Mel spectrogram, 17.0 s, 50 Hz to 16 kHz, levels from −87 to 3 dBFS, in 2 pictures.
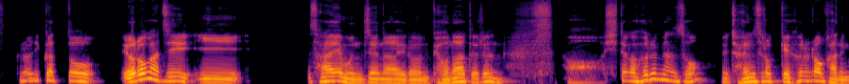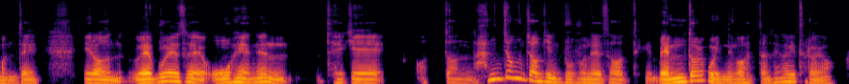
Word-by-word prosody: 그러니까 85 - -3
또 140 -3 +1 0.2
여러 140 - +7
가지 150 - +1
이 110 -2 -1 0.7
사회 145 +4 +2
문제나 105 -2 +1
이런 95 -1 0
변화들은 125 +3 +1 0.6
어 - - -10
시대가 155 -2 -3
흐르면서 175 -3 -1 0.2
이 - - -5
자연스럽게 135 +3 +1
흘러가는 145 - 0
건데 95 +1 -3 0.5
이런 100 -2 +1
외부에서의 125 0 +3
오해는 115 +1 +1 0.4
되게 105 -1 -2 0.3
어떤 105 -4 -12
한정적인 180 - -1
부분에서 105 -2 -3
되게 - - -14
맴돌고 130 +12 +3
있는 100 +1 -3
것 100 - -1
같다는 95 -1 -7
생각이 130 +4 -2
들어요. 95 -6 -6
115 Hz, 285 characters per minute, -21 LUFS, 105-140 Hz, 0.7 s, 여러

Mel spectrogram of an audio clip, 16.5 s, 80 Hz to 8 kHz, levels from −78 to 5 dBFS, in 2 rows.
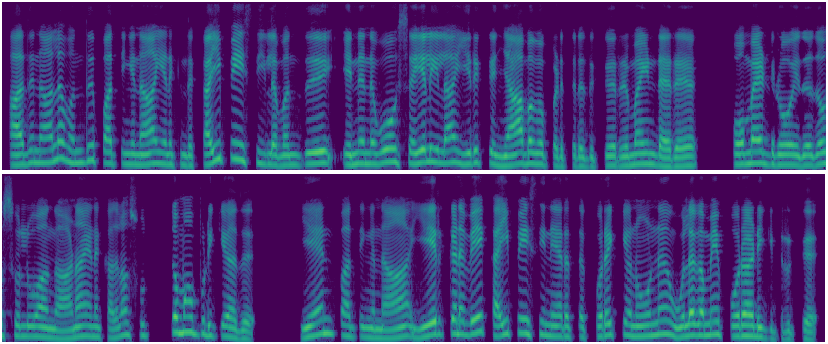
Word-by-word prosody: அதுனால 215 +7 0
வந்து 215 +4 -3
பாத்தீங்கன்னா, 185 -3 -1 0.2
எனக்கு 180 -1 -4
இந்த 165 - -2
கைப்பேசியில 220 - +1
வந்து 175 +3 -1 0.3
என்னென்னவோ 195 +4 +1 0.2
செயலிலாம் 215 +1 +3
இருக்கு. 205 0 -3
ஞாபகப்படுத்துறதுக்கு 165 -4 -1
ரிமைண்டரு, 160 -3 +2 0.5
பொமைட்ரோ, 185 -1 +2
எதோ 165 +1 0
எதோ 185 - 0
சொல்லுவாங்க. 180 -4 0
ஆனா, 170 +4 0
எனக்கு 170 -3 -5
அதெல்லாம் 200 +6 -3
சுத்தமா 260 +6 -1
பிடிக்காது. 175 -8 -2 0.7
ஏன் 240 +3 0
பாத்தீங்கன்னா, 165 -5 -2 0.4
ஏற்கனவே 225 +1 +3 0.2
கைப்பேசி 230 +3 0
நேரத்தை 180 -1 -2
குறைக்கணுனு 200 +2 -1 0.2
உலகமே 200 +3 +4
போராடிக்கிட்டு 170 -7 +2
இருக்கு. 140 0 -4
185 Hz, 110 wpm, -23 LUFS, 175-210 Hz, 0.7 s, உலகமே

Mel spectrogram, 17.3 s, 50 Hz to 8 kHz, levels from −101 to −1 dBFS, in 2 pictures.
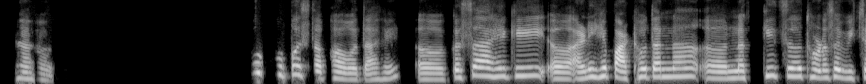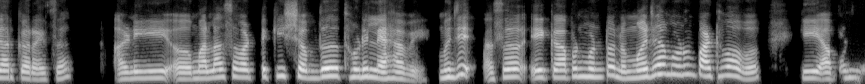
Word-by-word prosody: हां, 190 -2 -6
हां. 155 -4 -14 2.0
खूप, 350 -2 -1
खूपच 290 0 -4
तफावत 185 -5 -2
आहे. 170 +3 -6 0.3
अ, - - -2 0.3
कसं 220 +5 -1
आहे, 250 -2 +1
की 260 +2 -3
अ, - - -4 0.2
आणि 190 +6 +1
हे 255 - +4
पाठवताना 235 +4 +3
अ, 215 -4 -8 0.2
नक्कीच 245 +6 -4
अ, 245 0 +3
थोडासा 215 0 -1
विचार 210 +2 -2
करायचा 180 +1 -2 0.5
आणि 195 +3 -1
अ, 175 0 0
मला 195 +2 +2
असं 230 +1 0
वाटतं, 220 0 0
की 255 +1 -2
शब्द 220 -3 +1 0.2
थोडे 230 +1 +2
लिहावे. 185 -6 +2 0.2
म्हणजे 230 - +1 0.2
असं 230 +6 +2 0.2
एक 220 0 -3
आपण 215 +3 +2
म्हणतो 240 +2 +2
ना, 195 - 0
मजा 235 +10 +4
म्हणून 305 -1 -2
पाठवावं, 255 - +3 0.4
की 200 0 +1
आपण 180 +4 -1
220 Hz, 140 wpm, -23 LUFS, 195-245 Hz, 2.0 s, हे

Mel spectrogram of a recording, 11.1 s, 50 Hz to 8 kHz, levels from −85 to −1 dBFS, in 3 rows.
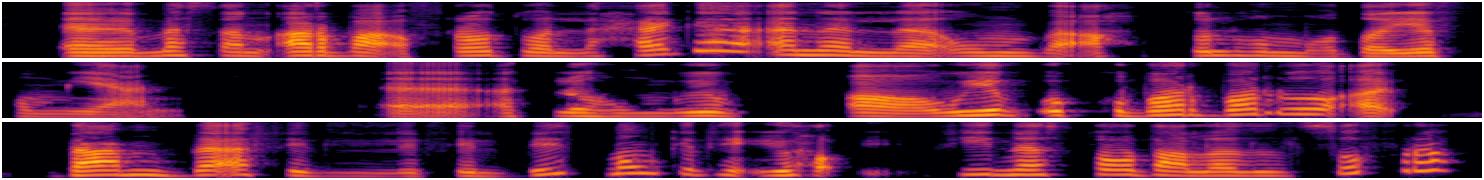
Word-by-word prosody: آآ 185 0 +4
مثلًا 195 -1 -3
4 205 -2 +6
أفراد 205 0 -2
والّا 180 -1 -3
حاجة، 235 - 0 0.2
أنا 230 -2 +3
اللي 180 -4 -2
اقوم 180 +1 -4
بقى - - 0
احط 205 - -7
لهم 195 -4 -4
واضايفهم 160 -1 -2
يعني، 135 -2 -5 0.5
آآ - - -2
أكلهم، 165 -2 -5
ويبق 190 -2 +1 0.3
آه 160 -3 +5
ويبقوا 215 +4 +3
الكبار 225 +3 +2
برّه 270 +2 +1
أ - - -6 0.3
باعمل 235 +1 +6
بقى 235 +4 +4
في 210 - -5
ال 170 -2 -12
في 175 - -8
البيت 245 - -6
ممكن 315 -4 -2
ه - - 0
يح 215 +1 +1 0.3
في 260 0 -6
ناس 245 0 0
تقعُد 250 -2 +1
على 200 -2 +3
السفرة، 250 - -3
200 Hz, 195 wpm, -24 LUFS, 175-235 Hz, 0.5 s, 4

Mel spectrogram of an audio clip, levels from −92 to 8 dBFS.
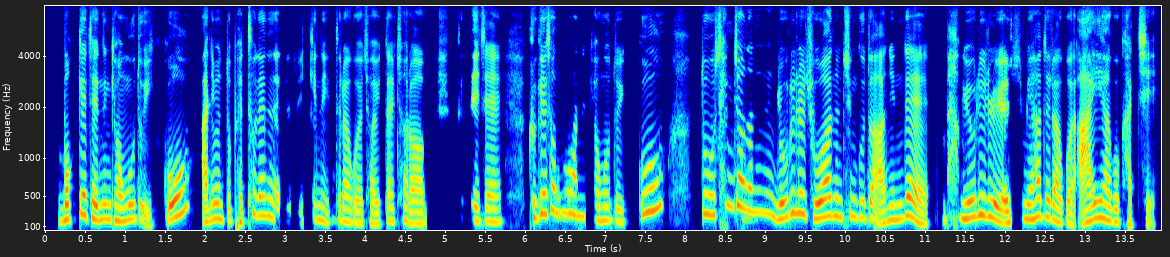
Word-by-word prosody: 먹게 195 +8 +3
되는 200 -3 +2
경우도 190 +2 0
있고 215 - +3
아니면 195 +5 +1
또 170 - -7
뱉어내는 245 - -3
애들도 345 +9 -9
있기는 190 -3 -8
있더라고요, 165 -2 -4
저희 140 -1 -4
딸처럼. 160 -4 -3 0.4
근데 455 - -5
이제 165 -1 -3 0.3
그게 225 +5 +1
성공하는 275 -4 -1
경우도 180 -1 -4
있고 280 - 0 0.4
또 265 -1 0
생전은 300 - -1
요리를 270 +7 +3
좋아하는 230 +2 +4
친구도 220 -3 -3
아닌데 190 - +2 0.2
막 195 +3 -8
요리를 225 -1 +4
열심히 160 +7 +1
하더라고요. 195 - +1
아이하고 180 -1 +3
같이. 125 -1 -7
200 Hz, 355 characters per minute, -23 LUFS, 170-245 Hz, 0.4 s, 좋아하는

